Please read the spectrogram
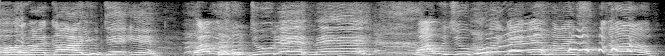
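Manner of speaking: high, loud laughing protest; laughing outrage. Real, not acted. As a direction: shout it, laughing and betrayed. Friend secretly added hot sauce.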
